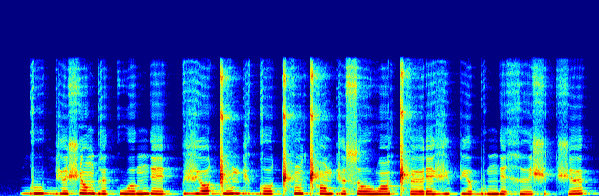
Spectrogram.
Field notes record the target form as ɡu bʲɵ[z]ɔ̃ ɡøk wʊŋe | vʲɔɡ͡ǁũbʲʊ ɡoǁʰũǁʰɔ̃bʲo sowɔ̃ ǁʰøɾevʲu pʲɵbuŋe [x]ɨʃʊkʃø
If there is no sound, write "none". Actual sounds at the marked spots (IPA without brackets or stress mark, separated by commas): ʃ, x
